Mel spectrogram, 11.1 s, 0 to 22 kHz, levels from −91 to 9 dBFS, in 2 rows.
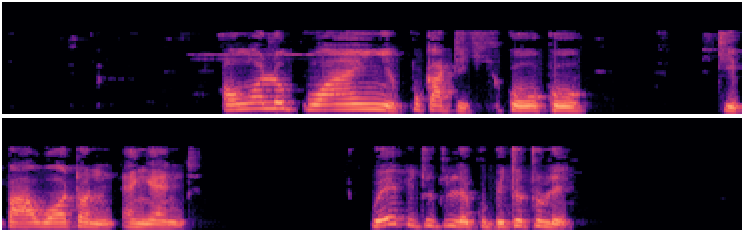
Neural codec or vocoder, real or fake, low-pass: none; real; 7.2 kHz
